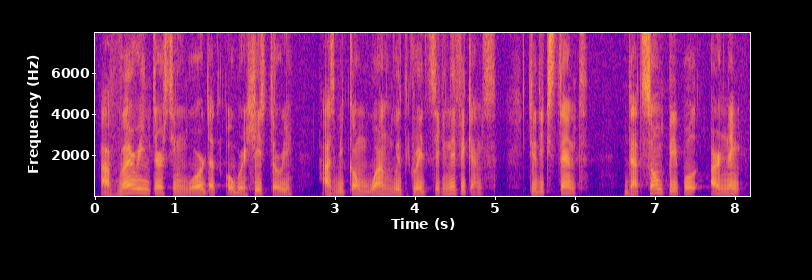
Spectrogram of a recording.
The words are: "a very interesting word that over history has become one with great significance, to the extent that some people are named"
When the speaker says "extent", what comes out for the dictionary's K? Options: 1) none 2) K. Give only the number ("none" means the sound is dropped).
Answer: 2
